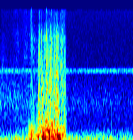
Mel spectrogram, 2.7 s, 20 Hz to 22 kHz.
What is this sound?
20060628.night.beetle
the buzz of a beetle attracted to my flashlight in a hot summer night, with crickets in background. Recorded in Mediterranean scrub. Sennheiser ME66 > Shure FP24 > iRiver H120 (rockbox)/ ruido de un escarabajo nocturno atraído a mi linterna una noche de verano
beetle, nature, summer, night, field-recording, insects, donana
